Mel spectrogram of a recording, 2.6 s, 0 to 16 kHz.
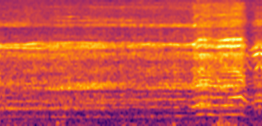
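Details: ZLL SG906 Max drone after removing the obstacle avoidance sensor: smooth steady propeller whine rising briefly as motors spool up on takeoff; even and clean, flying normally.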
